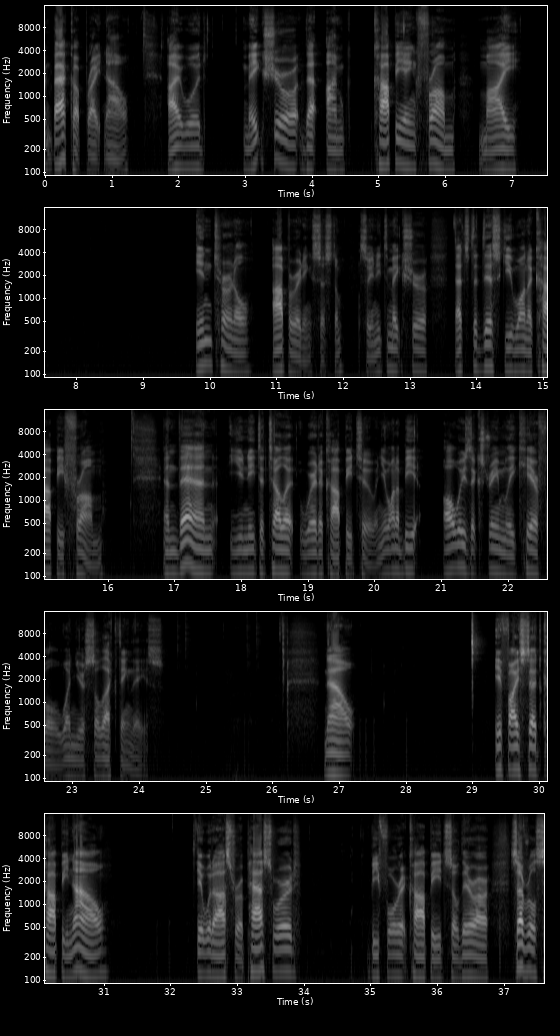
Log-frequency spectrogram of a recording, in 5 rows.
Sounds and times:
Speech: 0.0 - 7.2, 9.8 - 16.0, 16.8 - 24.4, 26.8 - 27.3, 29.4 - 31.1, 32.4 - 34.0, 35.0 - 37.6
Inside, small room: 0.0 - 37.6
Clicking: 24.6 - 24.9, 25.6 - 25.9.

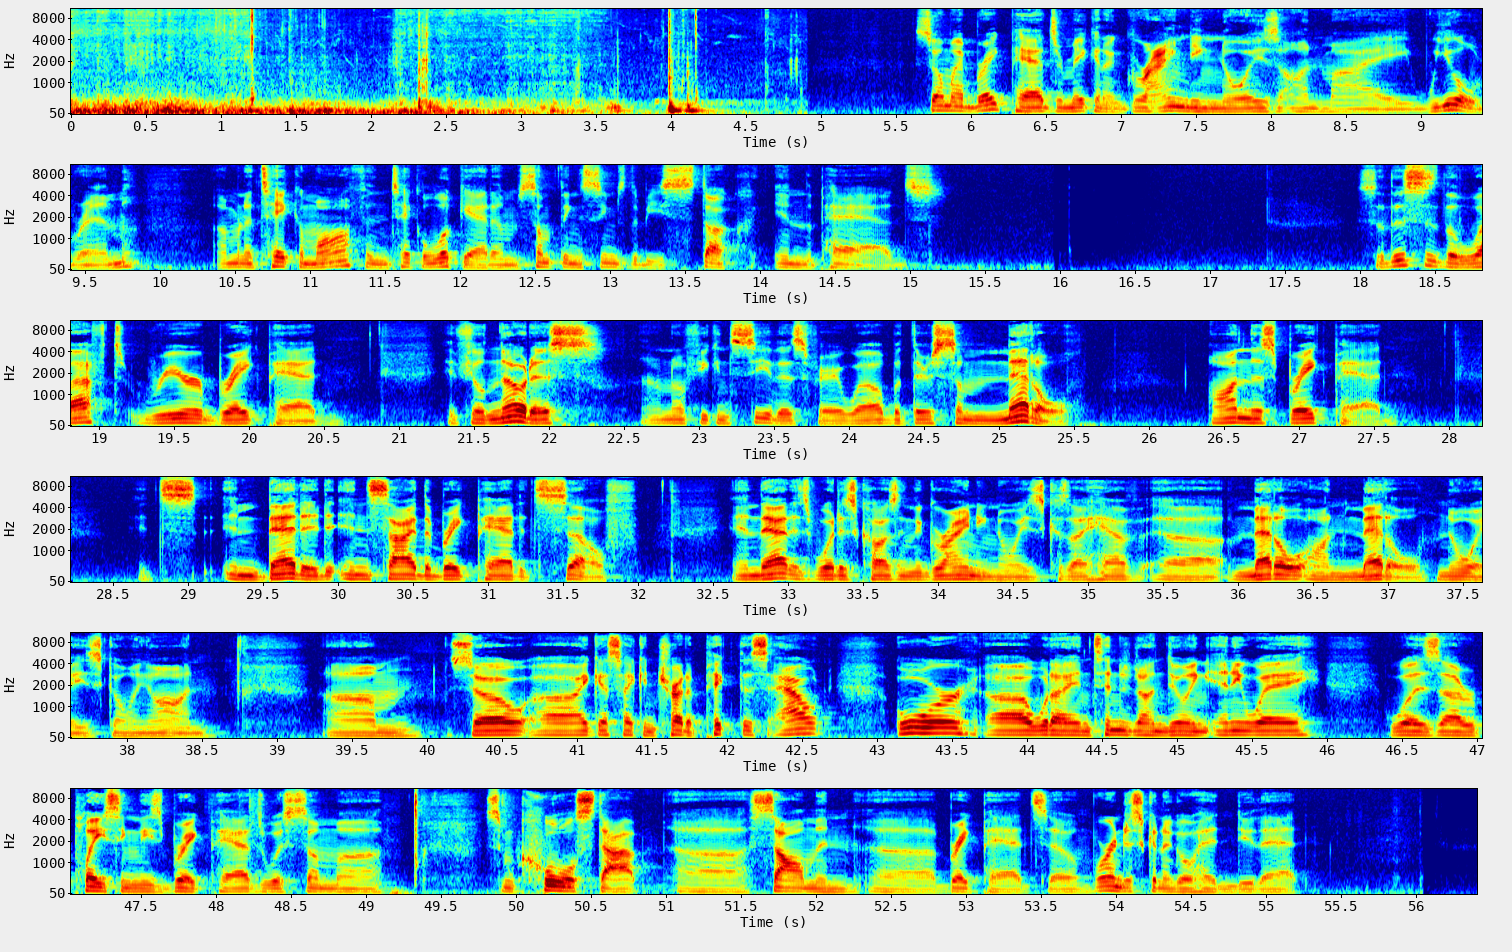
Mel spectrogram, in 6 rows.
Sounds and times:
Speech: 5.6 - 15.2, 18.0 - 20.7, 21.3 - 25.6, 26.4 - 27.7, 28.6 - 32.0, 32.6 - 38.6, 39.3 - 49.2, 49.8 - 55.3.

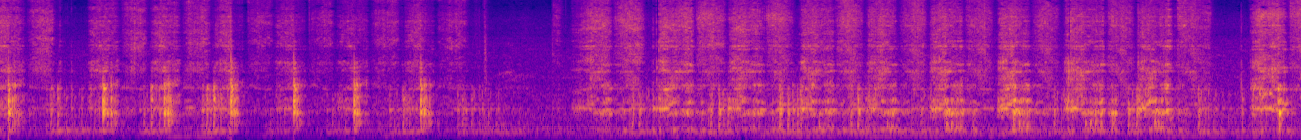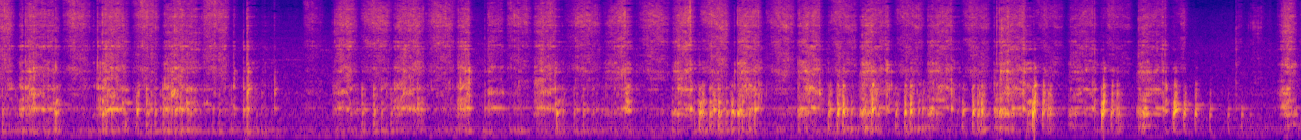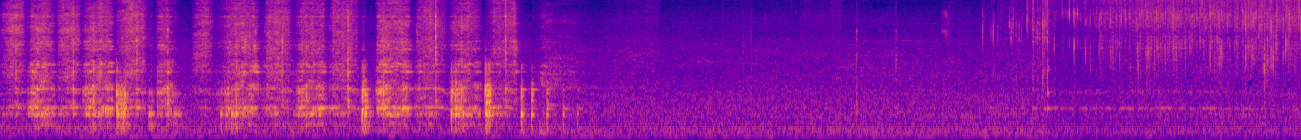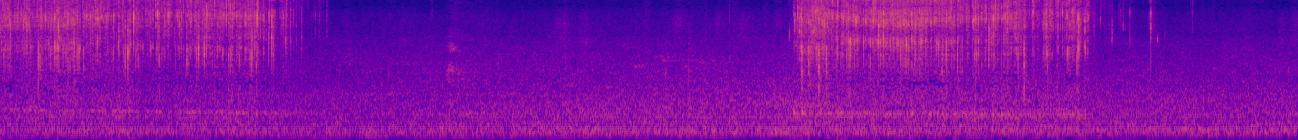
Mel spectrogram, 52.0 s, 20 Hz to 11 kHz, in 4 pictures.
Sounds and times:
Liquid: 35.8 - 42.4, 47.0 - 50.7.

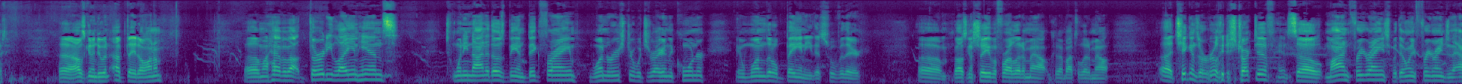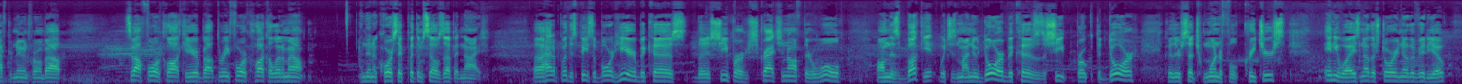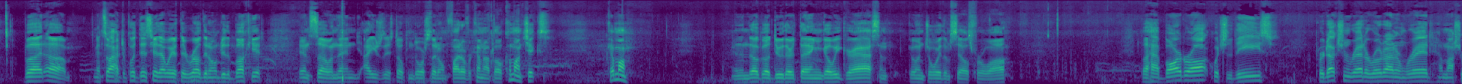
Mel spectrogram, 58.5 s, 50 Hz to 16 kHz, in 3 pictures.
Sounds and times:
Speech: 0.8 - 2.2, 3.2 - 5.3, 6.0 - 11.5, 12.2 - 14.8, 15.4 - 20.4, 21.1 - 26.0, 26.6 - 46.3, 47.1 - 47.5, 48.8 - 52.5, 54.2 - 56.0, 56.6 - 58.4
Cluck: 5.2 - 6.1, 23.3 - 24.7, 33.2 - 42.8, 52.4 - 54.4.

